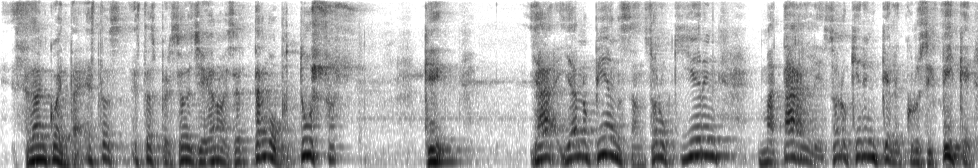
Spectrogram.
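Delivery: fervent preacher's voice; preaching. Real, not acted. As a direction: press the point home to the congregation. Impassioned commentary on the reading.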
